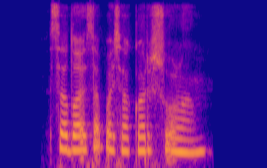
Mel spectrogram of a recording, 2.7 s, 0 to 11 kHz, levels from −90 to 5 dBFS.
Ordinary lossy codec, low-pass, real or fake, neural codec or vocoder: Opus, 24 kbps; 9.9 kHz; real; none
